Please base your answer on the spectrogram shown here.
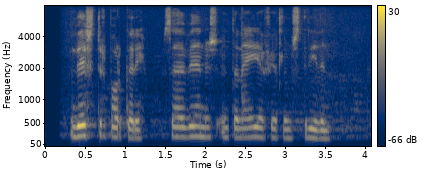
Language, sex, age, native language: Icelandic, female, 13, Icelandic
